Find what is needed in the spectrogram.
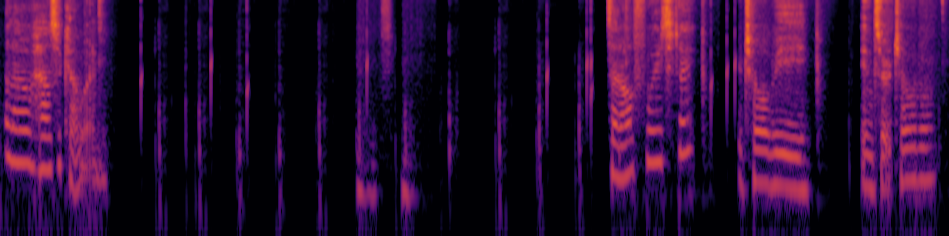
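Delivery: a lightly lifted polite cashier tone; customer service voice. Shown as a demonstration. Practising the clerk greeting for viewers, lightly voiced cashier. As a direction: rise up into friendly register. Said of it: "let me try it".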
